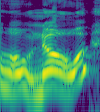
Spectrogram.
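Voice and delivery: put-on panicky voice. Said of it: "the transition from, like, "Hee hee ha ha" to".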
